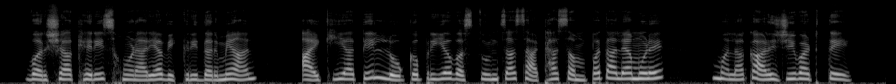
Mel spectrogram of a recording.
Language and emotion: Marathi, fearful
